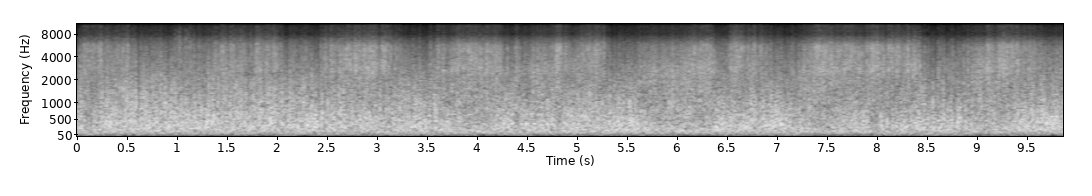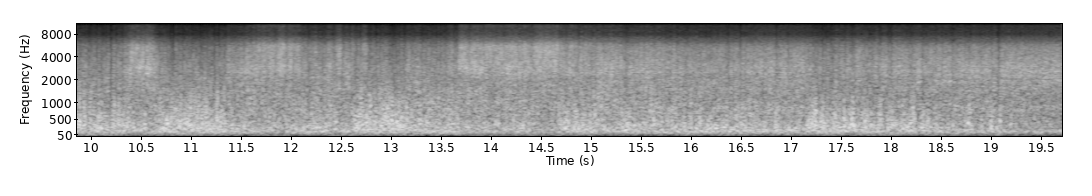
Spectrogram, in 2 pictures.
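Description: Wind rushes over the microphone as a rider speeds downhill.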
